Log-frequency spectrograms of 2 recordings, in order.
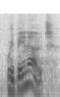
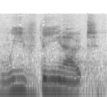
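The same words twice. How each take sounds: First: The v sound is dropped: 'we been out'. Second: The v sound is clearly pronounced. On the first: The speaker calls it right. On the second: The speaker calls it wrong.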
